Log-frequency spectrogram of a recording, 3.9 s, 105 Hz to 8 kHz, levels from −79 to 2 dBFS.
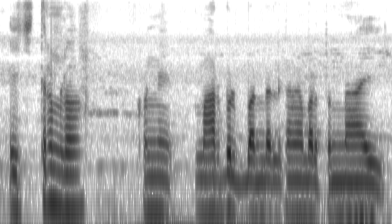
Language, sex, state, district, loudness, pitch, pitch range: Telugu, male, Telangana, Mahabubabad, -19 LUFS, 125 Hz, 120-135 Hz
